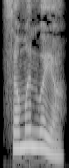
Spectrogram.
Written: ಸಮಾನವಾಯು

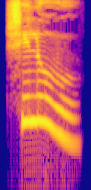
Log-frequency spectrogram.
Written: ಷಿಲ್ವೆ

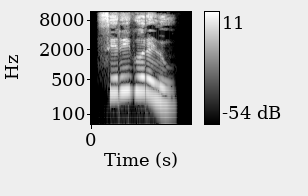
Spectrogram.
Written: ಸೋರ್ಗುರುಳು

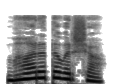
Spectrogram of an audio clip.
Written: ಭಾರತವರ್ಷ

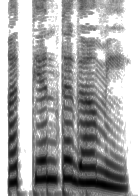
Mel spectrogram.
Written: ಅತ್ಯಂತಗಾಮಿ

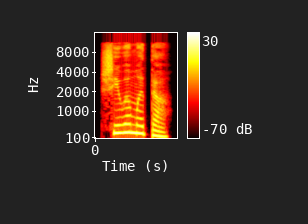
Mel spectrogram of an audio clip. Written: ಶಿವಮತ

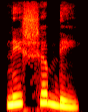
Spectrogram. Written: ನಿಶ್ಶಬ್ದಿ

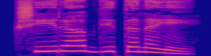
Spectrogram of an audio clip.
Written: ಕ್ಷೀರಾಬ್ಧಿತನಯೆ

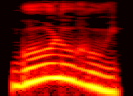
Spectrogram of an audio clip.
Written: ಕೋಳುಹುಯ್

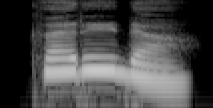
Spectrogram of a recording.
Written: ಕರಿಡ

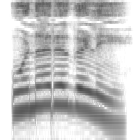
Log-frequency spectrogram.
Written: ಒಣರಗಳೆ

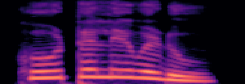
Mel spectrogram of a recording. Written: ಕೋಟಲೆವಡು

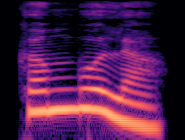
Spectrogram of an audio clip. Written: ಕೆಂಬಲು

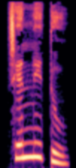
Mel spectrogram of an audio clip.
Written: ಚಿನ್ನಿಧಿ

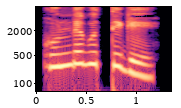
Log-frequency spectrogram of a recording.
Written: ಹುಂಡಗುತ್ತಿಗೆ

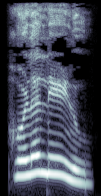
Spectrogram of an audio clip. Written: ಹೊಳಲೇಳು

